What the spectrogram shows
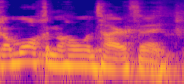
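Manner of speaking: imitated Southern accent. Retelling what a hiker from Georgia said: imitating a southern accent. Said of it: "He had, like, a southern accent".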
